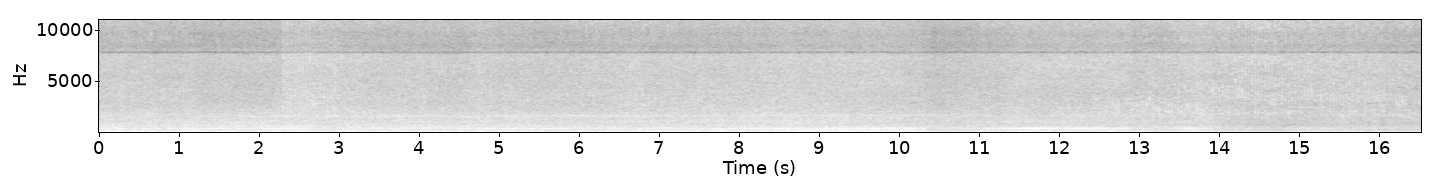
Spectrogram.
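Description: Off-road buggy engine running while driving, a steady small-engine drone under a constant noisy rush; it eases briefly about ten seconds in, then picks up again.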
